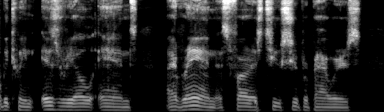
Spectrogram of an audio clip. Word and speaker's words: Iran: blame you it's like all of American news media says Iran and I'm like no if you actually talk to people who've been there it's pronounced Iran real quick my apologies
